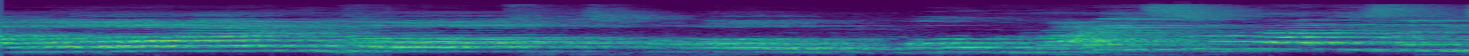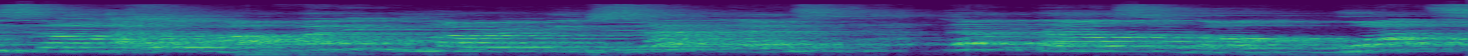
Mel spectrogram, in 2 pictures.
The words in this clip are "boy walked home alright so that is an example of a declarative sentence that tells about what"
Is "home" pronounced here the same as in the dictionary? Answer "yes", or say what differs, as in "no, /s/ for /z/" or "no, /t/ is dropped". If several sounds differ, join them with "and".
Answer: no, /m/ is dropped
